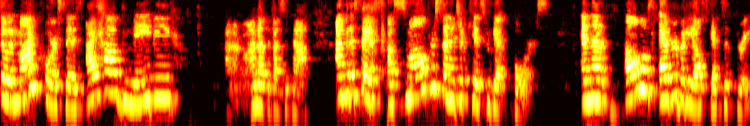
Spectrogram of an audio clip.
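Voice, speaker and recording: Loud and high-pitched, a woman speaks at a moderate pace with very wide pitch swings. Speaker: music teacher. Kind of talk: presentation to school board.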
